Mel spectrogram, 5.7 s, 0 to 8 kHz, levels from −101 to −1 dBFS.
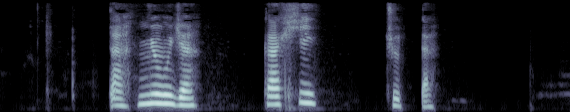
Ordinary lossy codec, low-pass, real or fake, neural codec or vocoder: MP3, 48 kbps; 7.2 kHz; fake; codec, 16 kHz in and 24 kHz out, 2.2 kbps, FireRedTTS-2 codec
